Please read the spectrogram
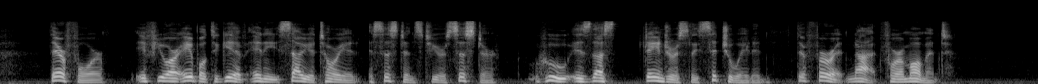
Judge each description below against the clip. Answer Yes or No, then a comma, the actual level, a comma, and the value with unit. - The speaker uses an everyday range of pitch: No, wide, 7.2 semitones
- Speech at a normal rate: Yes, average, 145 wpm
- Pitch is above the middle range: No, low, 130 Hz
